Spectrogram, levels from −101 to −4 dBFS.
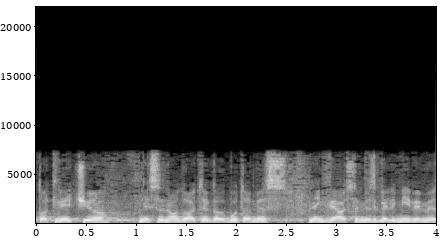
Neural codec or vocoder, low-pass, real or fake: none; 7.2 kHz; real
